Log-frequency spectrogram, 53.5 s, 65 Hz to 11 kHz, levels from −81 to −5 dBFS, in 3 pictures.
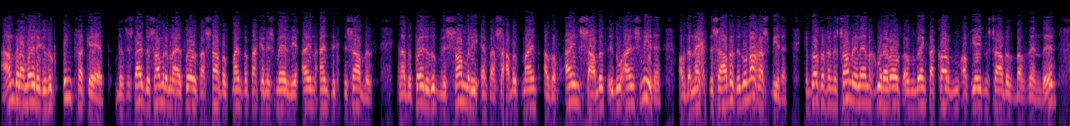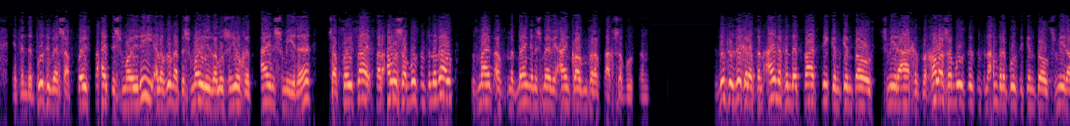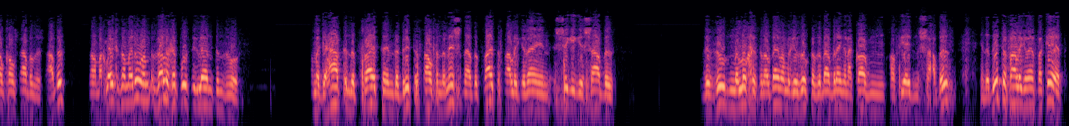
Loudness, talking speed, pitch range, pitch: -24 LUFS, 195 wpm, 135-170 Hz, 155 Hz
